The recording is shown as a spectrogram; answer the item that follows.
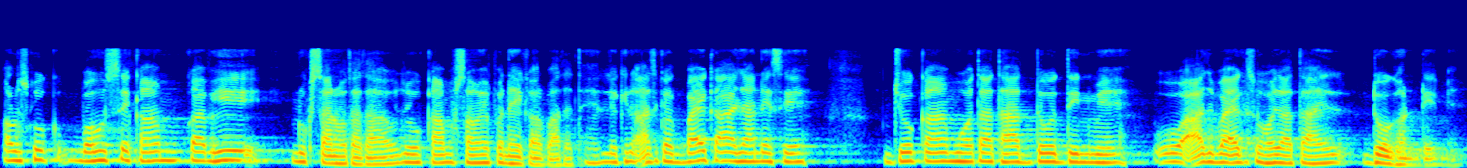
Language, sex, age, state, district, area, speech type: Hindi, male, 18-30, Bihar, Samastipur, rural, spontaneous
